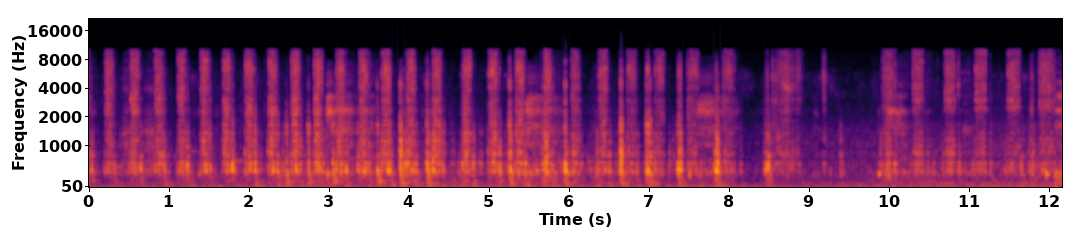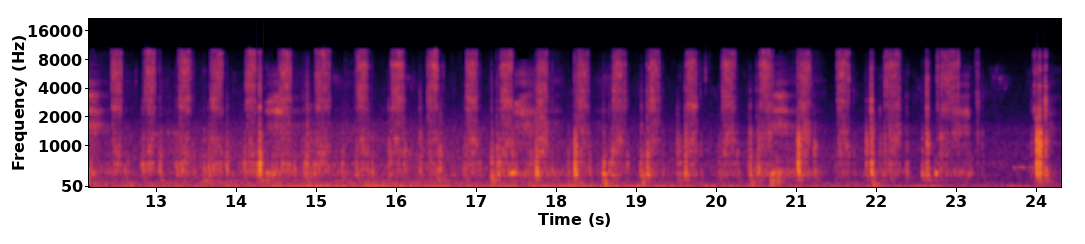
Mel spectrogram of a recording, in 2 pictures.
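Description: A ratchet wrench turned on the upper wishbone of an Alfa Romeo 166, a long run of rapid regular clicking strokes, close and loud, with a brief pause midway.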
